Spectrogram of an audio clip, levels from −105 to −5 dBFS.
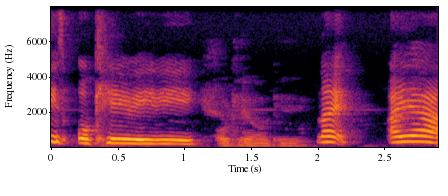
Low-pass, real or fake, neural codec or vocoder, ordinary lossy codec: none; real; none; none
